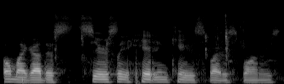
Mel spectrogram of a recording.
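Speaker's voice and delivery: ordinary talk, nothing marked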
